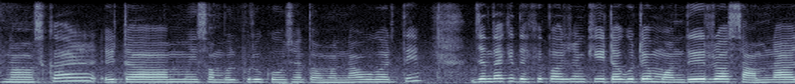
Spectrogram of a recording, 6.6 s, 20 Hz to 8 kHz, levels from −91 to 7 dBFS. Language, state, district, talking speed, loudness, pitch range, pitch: Sambalpuri, Odisha, Sambalpur, 170 wpm, -16 LUFS, 225-255 Hz, 235 Hz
